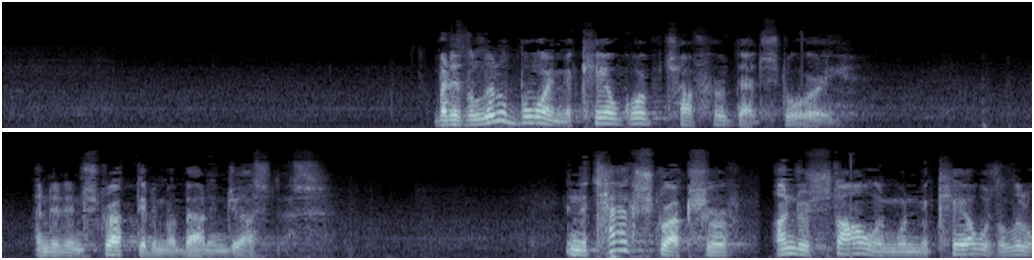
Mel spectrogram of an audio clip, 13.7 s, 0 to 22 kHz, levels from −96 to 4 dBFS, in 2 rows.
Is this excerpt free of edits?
no; 1 cut; at 11.9 s

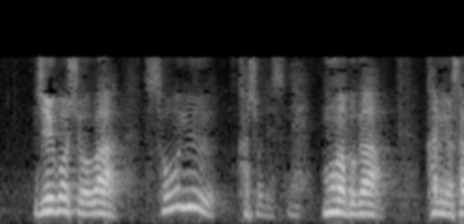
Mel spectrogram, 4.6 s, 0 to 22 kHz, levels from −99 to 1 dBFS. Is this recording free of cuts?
no; 1 cut; at 3.1 s

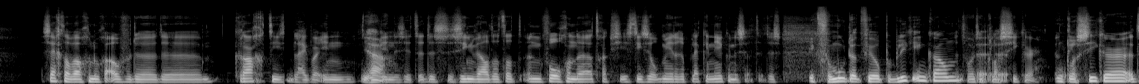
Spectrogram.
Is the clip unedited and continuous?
no; 3 cuts; at 2.3 s, 2.8 s, 8.6 s

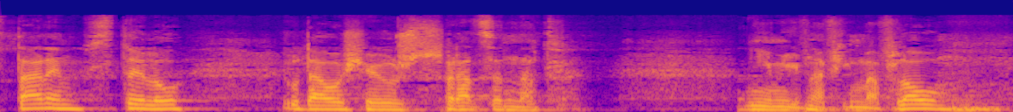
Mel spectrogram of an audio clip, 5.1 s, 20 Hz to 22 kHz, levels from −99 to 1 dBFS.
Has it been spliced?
yes; 4 cuts; at 1.4 s, 2.2 s, 3.7 s, 4.0 s

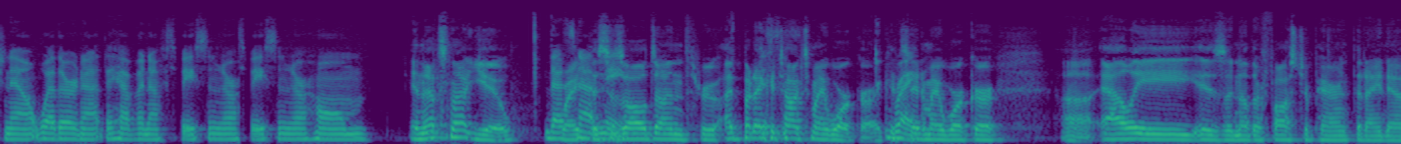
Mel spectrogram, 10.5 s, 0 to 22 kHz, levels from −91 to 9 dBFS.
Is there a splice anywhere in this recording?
yes; 1 cut; at 1.8 s

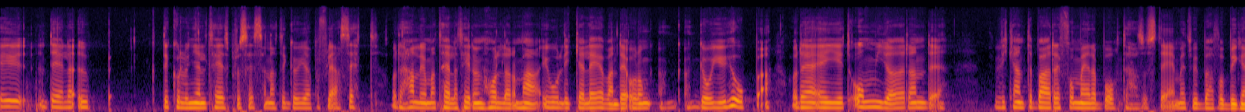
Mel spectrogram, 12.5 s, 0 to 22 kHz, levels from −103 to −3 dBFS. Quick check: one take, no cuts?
no; 1 cut; at 7.8 s

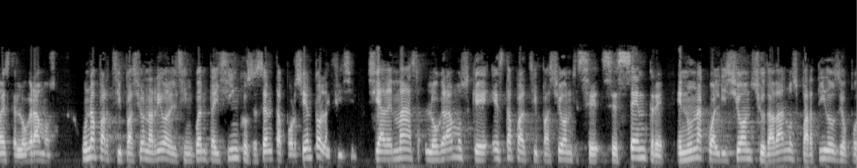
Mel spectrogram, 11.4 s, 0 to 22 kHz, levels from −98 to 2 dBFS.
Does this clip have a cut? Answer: yes; 4 cuts; at 4.3 s, 4.8 s, 7.7 s, 9.0 s

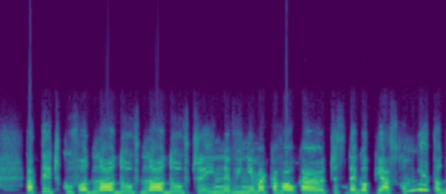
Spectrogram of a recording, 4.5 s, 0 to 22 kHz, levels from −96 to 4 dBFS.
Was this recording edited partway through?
yes; 2 cuts; at 1.4 s, 2.3 s

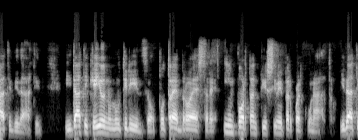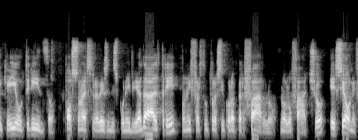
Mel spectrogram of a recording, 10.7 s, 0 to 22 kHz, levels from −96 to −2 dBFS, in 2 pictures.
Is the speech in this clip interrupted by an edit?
yes; 2 cuts; at 6.3 s, 8.1 s

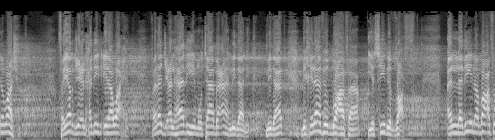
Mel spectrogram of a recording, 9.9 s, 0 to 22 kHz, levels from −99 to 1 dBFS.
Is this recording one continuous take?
yes; 0 cuts

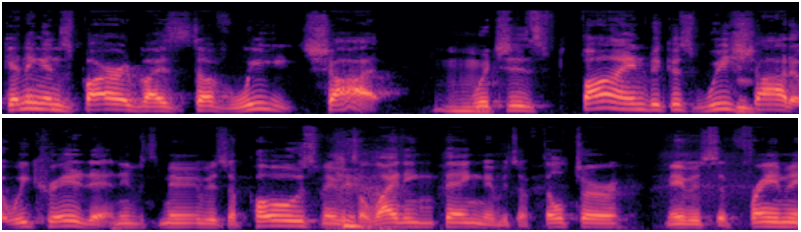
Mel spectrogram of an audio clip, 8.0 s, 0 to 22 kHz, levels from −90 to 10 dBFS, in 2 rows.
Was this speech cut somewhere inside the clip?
no; 0 cuts

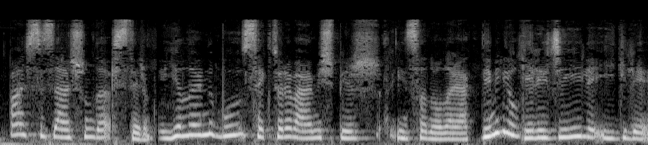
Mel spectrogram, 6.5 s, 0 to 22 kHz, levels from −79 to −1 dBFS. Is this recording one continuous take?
no; 2 cuts; at 1.1 s, 5.2 s

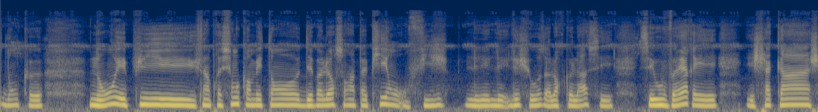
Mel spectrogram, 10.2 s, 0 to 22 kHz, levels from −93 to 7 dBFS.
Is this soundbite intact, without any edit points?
yes; 0 cuts

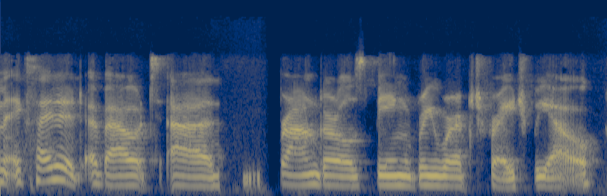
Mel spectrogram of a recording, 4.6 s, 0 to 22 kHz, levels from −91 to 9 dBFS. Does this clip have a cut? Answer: no; 0 cuts

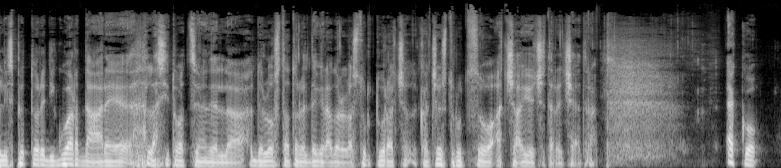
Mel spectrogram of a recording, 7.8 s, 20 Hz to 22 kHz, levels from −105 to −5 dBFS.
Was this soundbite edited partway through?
no; 0 cuts

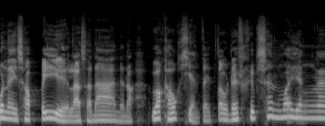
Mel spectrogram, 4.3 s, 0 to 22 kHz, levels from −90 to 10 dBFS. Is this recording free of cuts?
yes; 0 cuts

